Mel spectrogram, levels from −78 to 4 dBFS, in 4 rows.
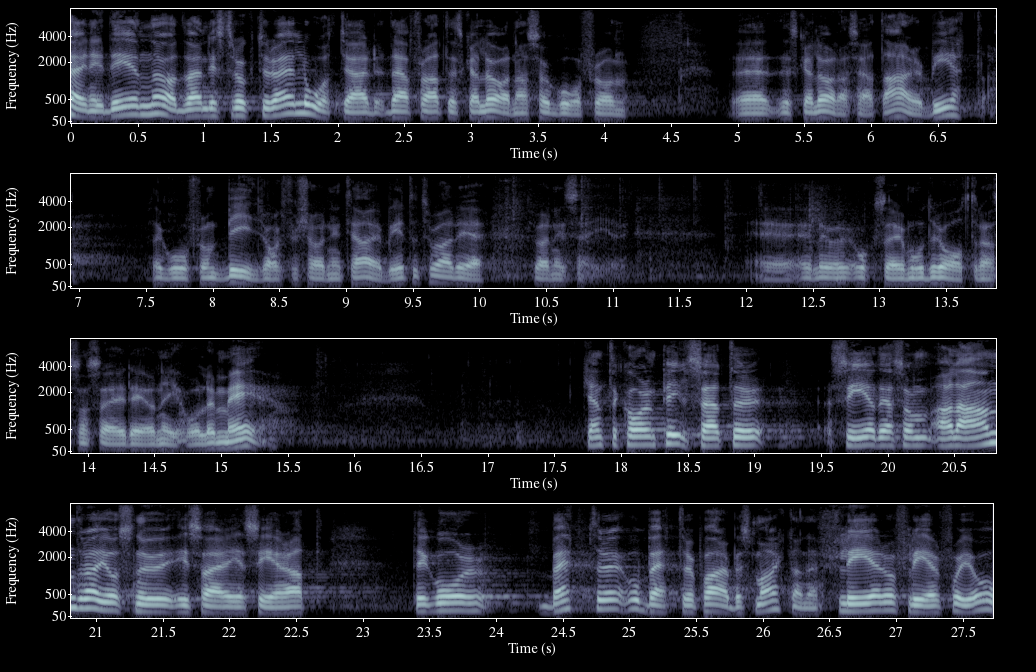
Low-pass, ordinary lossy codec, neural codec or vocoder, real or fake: none; none; none; real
